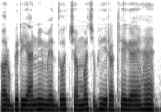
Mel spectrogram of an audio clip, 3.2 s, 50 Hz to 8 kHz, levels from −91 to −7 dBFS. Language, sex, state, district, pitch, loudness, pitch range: Hindi, male, Jharkhand, Garhwa, 125 Hz, -12 LUFS, 125-130 Hz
